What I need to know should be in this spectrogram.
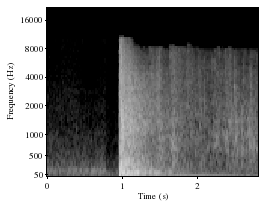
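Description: A balloon bursts with a loud pop and a splash of water.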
